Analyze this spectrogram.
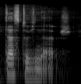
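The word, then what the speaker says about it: Tastevinage: nouvelle fois lauréat du tastevin âge et ce n'est pas une faute d'accent c'est la bonne prononciation en effet le marché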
